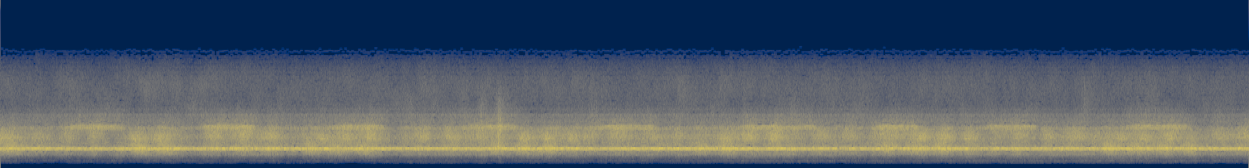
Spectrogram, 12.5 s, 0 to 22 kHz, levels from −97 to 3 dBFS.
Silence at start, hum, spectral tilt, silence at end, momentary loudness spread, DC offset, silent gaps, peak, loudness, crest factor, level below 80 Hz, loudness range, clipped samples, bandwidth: 0 s; none; 15.5 dB/octave; 0 s; 3 LU; under 0.1%; none; -2 dBFS; -14 LUFS; 14 dB; under -90 dBFS; 1 LU; under 0.1%; 14.5 kHz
